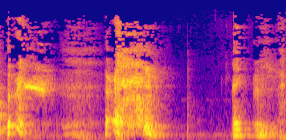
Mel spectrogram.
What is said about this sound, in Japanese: それポテトチップス食いながら蜂蜜クローズドリンク飲みまくってるからや。 はい。 ええねんけど。咳込んでくれても大丈夫やけど。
